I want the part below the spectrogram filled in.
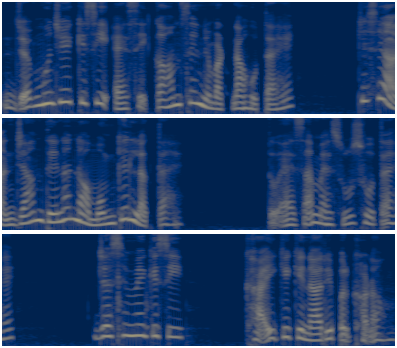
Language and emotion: Urdu, sad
